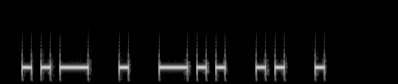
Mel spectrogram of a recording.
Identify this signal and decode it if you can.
Morse code, heard as a keyed tone, about 13 wpm, 800 Hz. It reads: UEDIE
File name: LEZIONI / 3 MWRO / 3 MWR 12wpm 1711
